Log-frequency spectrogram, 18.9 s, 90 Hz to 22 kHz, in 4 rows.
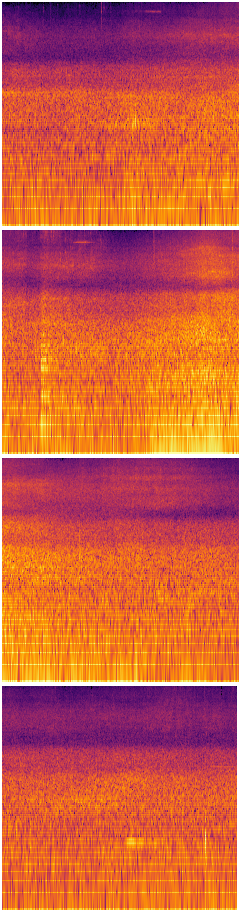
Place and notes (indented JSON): {
  "title": "中山區正義里, Taipei City - in the streets at night",
  "date": "2014-02-28 21:30:00",
  "description": "walking through in the Street, Through a variety of different shops\nPlease turn up the volume a little\nBinaural recordings, Sony PCM D100 + Soundman OKM II",
  "latitude": "25.05",
  "longitude": "121.53",
  "timezone": "Asia/Taipei"
}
